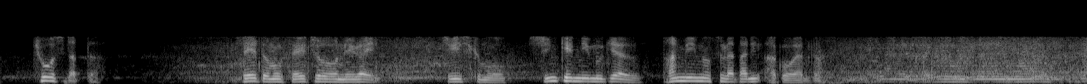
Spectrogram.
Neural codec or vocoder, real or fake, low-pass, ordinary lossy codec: codec, 24 kHz, 0.9 kbps, WavTokenizer, medium speech release version 1; fake; 3.6 kHz; Opus, 16 kbps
